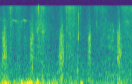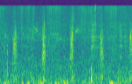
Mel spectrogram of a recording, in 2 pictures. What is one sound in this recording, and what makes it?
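Dogs' paws patter softly over grass.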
